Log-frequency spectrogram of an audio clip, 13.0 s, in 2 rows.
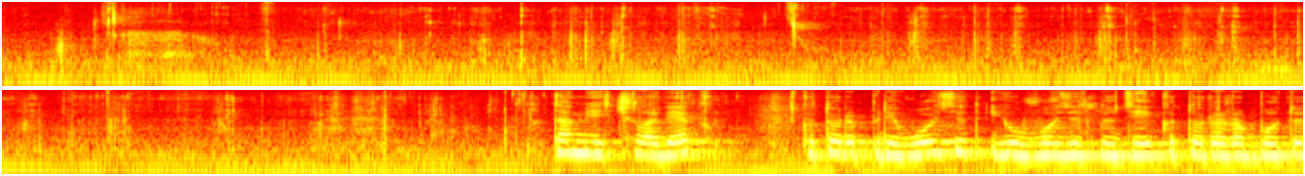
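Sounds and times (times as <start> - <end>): faint low hum: 0.0 - 13.0
chewing with wet crunches: 0.2 - 9.3.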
